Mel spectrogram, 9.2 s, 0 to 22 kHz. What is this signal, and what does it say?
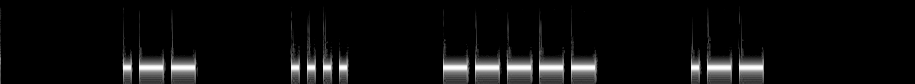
Morse code, heard as a keyed tone, about 15 wpm, spaced as for 7 wpm, 700 Hz. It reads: WH0W
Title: USA Call Signs - 4x Character Spacing - 15wpm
